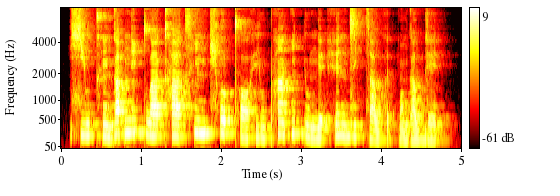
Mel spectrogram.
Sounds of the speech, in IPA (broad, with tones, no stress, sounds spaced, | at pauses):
ɕ j u˨˩ kʰ ẽ˨˩ ɡ a˦ ʔ n̪ i˦ ʔ t̪ w a˧ kʰ a˧ t͡sʰ ĩ˦ m t͡ɕʰ o˦ ʔ t̪ʰ ɔ˨˩ h j u˨˩ pʰ ã˦ k ĩ˦ t̚ j u˨˩ ŋ e˨ ʔ h e˦ n d͡z i˦ k̚ s a˨˩ w h ə˨ t̚ p ɔ̃˨˩ ɡ a˧ w ɡ e˨ t̚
